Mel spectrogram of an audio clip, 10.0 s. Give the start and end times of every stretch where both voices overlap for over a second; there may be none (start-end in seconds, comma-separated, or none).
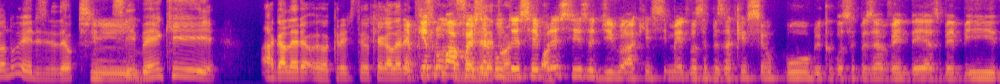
4.0-5.6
